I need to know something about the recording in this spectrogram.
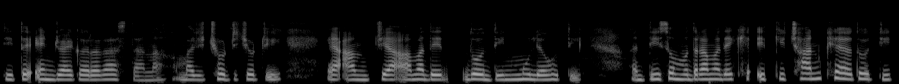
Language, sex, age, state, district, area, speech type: Marathi, female, 18-30, Maharashtra, Sangli, rural, spontaneous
